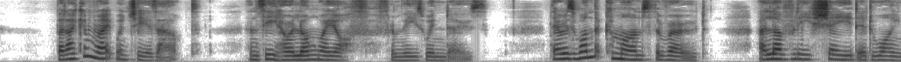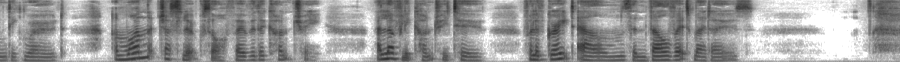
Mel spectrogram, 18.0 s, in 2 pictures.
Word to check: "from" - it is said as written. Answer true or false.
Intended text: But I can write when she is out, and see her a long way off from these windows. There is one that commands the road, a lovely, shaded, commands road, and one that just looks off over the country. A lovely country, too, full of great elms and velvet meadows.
true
